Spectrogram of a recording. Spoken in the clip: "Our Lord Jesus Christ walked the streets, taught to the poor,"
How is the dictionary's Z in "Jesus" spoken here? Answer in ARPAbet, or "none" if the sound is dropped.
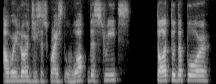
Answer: S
